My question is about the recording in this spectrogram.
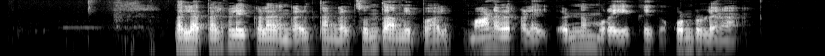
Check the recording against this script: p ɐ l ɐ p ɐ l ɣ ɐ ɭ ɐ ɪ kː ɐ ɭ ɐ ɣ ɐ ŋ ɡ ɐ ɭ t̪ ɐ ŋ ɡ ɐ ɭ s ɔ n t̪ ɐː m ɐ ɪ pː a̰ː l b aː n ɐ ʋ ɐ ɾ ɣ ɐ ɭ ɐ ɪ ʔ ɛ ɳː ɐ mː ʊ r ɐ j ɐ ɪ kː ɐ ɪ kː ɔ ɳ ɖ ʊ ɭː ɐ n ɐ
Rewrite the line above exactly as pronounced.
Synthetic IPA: p ɐ l ɐ p ɐ l ɣ ɐ ɭ ɐ ɪ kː ɐ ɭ ɐ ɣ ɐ ŋ ɡ ɐ ɭ t̪ ɐ ŋ ɡ ɐ ɭ s ɔ n d̪ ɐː m ɐ ɪ pː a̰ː l m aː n ɐ ʋ ɐ ɾ ɣ ɐ ɭ ɐ ɪ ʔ ɛ ɳː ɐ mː ʊ r ɐ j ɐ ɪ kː ɐ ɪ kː ɔ ɳ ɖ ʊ ɭː ɐ n ɐ

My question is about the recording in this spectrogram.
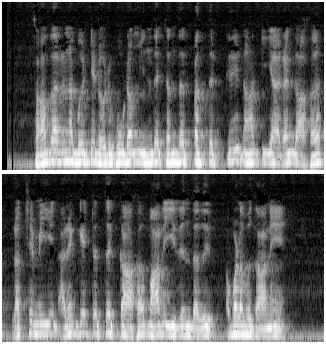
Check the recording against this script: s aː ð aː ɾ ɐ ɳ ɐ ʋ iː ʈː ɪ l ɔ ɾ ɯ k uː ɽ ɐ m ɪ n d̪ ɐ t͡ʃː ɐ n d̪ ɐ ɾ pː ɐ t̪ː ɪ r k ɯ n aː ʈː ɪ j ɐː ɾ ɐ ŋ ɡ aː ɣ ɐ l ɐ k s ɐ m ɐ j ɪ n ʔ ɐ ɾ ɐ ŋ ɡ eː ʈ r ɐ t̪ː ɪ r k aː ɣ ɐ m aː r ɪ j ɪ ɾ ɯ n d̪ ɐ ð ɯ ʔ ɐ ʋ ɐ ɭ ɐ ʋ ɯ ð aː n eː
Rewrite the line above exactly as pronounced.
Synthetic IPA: s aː ð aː ɾ ɐ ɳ ɐ ʋ iː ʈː ɪ l ɔ ɾ ɯ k uː ɽ ɐ m ɪ n d̪ ɐ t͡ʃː ɐ n d̪ ɐ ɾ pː ɐ t̪ː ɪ r k ɯ n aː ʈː ɪ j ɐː ɾ ɐ ŋ ɡ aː ɣ ɐ l ɐ k ʂ ɐ m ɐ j ɪ n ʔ ɐ ɾ ɐ ŋ ɡ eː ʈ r ɐ t̪ː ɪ r k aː ɣ ɐ m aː r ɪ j ɪ ɾ ɯ n d̪ ɐ ð ɯ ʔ ɐ ʋː ɐ ɭ ɐ ʋ ɯ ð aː n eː

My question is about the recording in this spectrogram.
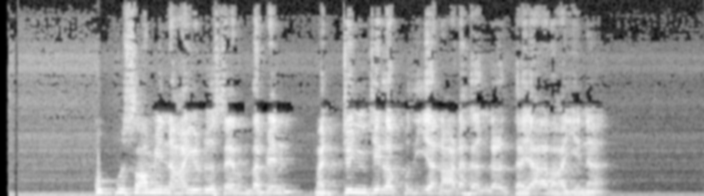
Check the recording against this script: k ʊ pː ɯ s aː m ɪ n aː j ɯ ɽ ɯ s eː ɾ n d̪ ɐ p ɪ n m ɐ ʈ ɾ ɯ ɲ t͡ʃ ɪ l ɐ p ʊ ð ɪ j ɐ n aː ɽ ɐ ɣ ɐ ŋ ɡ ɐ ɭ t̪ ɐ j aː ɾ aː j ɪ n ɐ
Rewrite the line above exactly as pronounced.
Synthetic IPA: k ʊ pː ɯ s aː m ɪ n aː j ɯ ɽ ɯ s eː ɾ n d̪ ɐ p ɪ n m ɐ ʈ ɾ ɯ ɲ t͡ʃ ɪ l ɐ p ʊ ð ɪ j ɐ n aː ɽ ɐ ɣ ɐ ŋ ɡ ɐ ɭ t̪ ɐ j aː ɾ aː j ɪ n ɐ

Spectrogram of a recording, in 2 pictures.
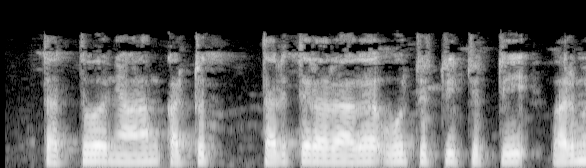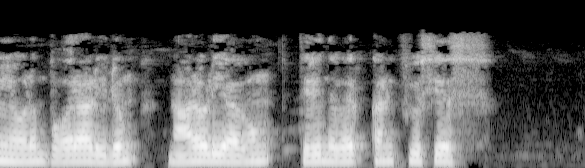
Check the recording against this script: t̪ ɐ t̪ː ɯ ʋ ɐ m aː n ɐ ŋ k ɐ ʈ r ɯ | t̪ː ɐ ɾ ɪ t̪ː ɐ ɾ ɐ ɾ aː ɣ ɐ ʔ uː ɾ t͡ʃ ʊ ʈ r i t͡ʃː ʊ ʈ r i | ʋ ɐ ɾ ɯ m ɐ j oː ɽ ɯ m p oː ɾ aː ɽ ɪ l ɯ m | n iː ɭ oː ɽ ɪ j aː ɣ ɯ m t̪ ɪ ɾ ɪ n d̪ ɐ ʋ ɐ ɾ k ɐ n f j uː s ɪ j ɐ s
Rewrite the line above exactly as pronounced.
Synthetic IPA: t̪ ɐ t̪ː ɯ ʋ ɐ ɲ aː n ɐ m k ɐ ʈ r ɯ | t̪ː ɐ ɾ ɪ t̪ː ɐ ɾ ɐ ɾ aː ɣ ɐ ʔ uː ɾ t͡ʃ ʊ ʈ r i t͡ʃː ʊ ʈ r i | ʋ ɐ ɾ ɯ m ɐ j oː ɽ ɯ m p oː ɾ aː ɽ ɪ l ɯ m | n aː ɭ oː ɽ ɪ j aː ɣ ɯ m t̪ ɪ ɾ ɪ n d̪ ɐ ʋ ɐ ɾ k ɐ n f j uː s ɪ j ɐ s

